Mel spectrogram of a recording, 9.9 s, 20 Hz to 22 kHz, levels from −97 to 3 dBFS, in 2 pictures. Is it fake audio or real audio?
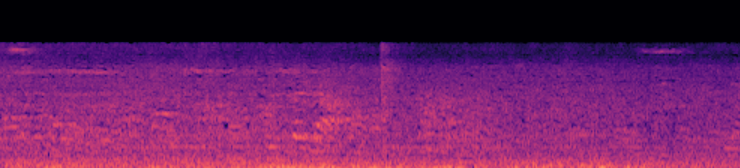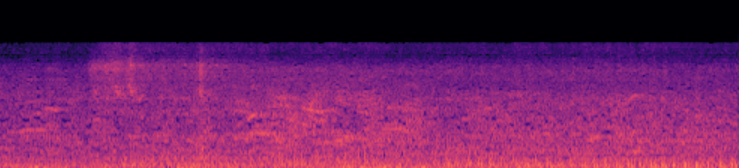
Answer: fake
